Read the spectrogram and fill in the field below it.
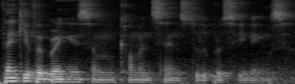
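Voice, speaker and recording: The man's pitch is very deep and low, with ordinary variation. Room echo is audible. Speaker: doctor, audience panelist. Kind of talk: conference Q&A comment. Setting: conference hall, microphone passed around.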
